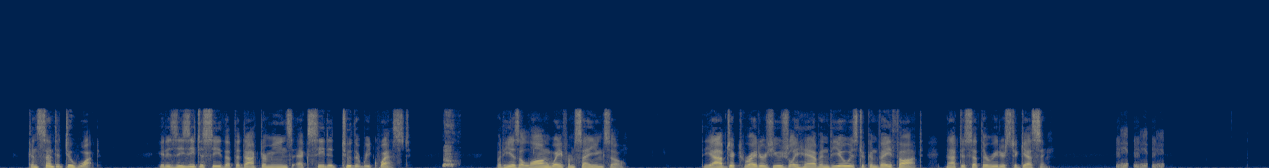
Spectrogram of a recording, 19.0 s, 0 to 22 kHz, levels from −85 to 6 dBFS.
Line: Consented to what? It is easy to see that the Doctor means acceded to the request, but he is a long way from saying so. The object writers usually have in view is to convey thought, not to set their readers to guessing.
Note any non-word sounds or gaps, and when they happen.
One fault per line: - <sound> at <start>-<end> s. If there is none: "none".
- bark at 6.6-6.9 s
- laugh at 16.7-17.5 s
